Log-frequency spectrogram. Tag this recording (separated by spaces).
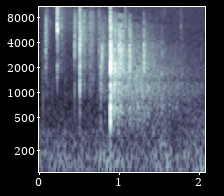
edited thunder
